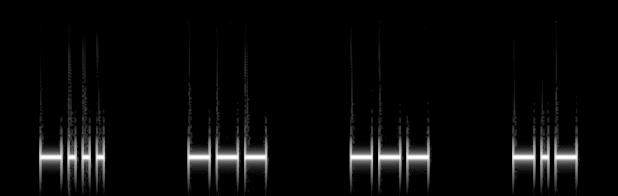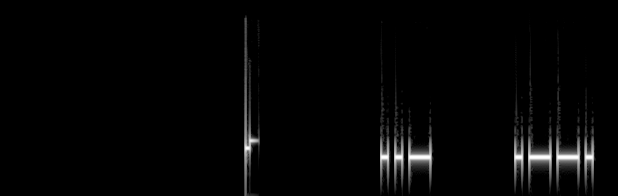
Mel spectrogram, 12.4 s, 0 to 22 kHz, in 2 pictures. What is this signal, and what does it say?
Morse code, heard as a keyed tone, about 17 wpm, spaced as for 8 wpm, 700 Hz. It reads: BOOK UP
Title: 4x Character Spacing - Top 300 Words - 17wpm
